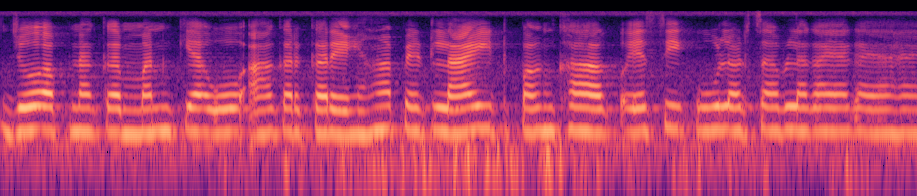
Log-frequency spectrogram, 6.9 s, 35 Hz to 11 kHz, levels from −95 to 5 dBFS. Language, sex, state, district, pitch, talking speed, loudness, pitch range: Hindi, female, Bihar, Patna, 230 Hz, 155 wpm, -16 LUFS, 225-235 Hz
